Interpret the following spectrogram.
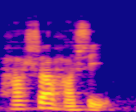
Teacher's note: স্বাভাবিক অর্থাৎ যেখানে কোন বেশি বাতাস বের হয় না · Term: দন্তস তালব্যস মূর্ধন্যস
